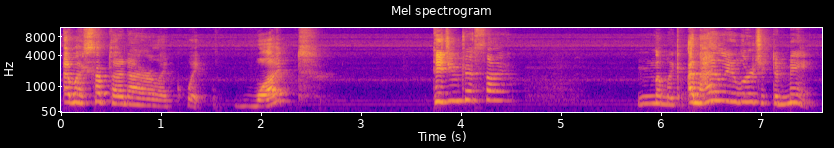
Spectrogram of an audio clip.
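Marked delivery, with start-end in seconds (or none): 1.2-4.4 rising, high, louder disbelief; incredulous. Retold or imitated. Her stepdad and her reacting together. 6.3-7.5 high, louder and quick insistence; exasperated protest. Retold or imitated. Protesting to the dentist.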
